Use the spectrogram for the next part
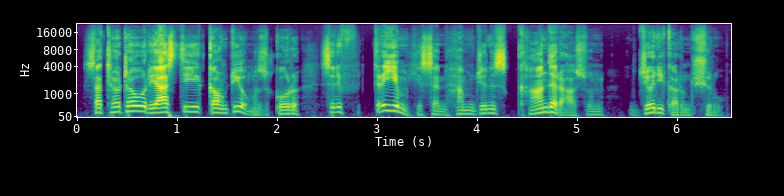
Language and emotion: Kashmiri, neutral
